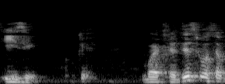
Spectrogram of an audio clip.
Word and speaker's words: Ising: Okay, but Ising was German, so in German it's Ising.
